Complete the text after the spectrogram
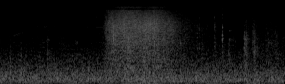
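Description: Straw rustles loudly as someone climbs out of a haystack.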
